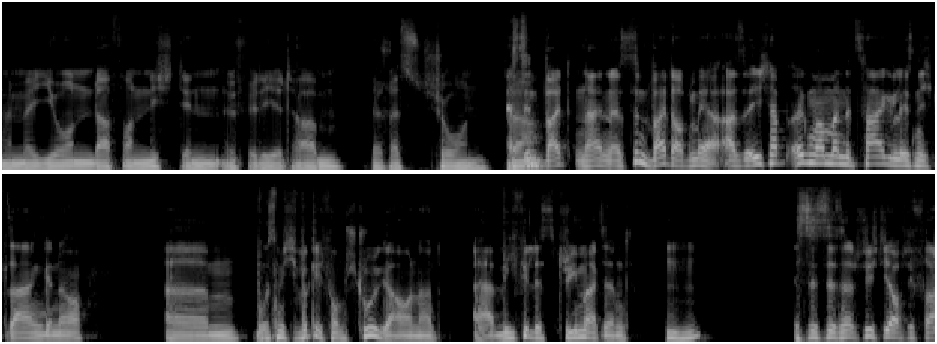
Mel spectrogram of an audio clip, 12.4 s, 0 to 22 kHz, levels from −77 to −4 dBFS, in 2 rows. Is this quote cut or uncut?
cut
